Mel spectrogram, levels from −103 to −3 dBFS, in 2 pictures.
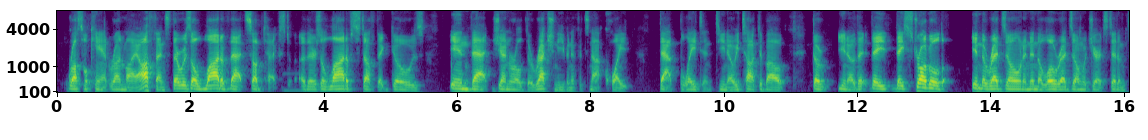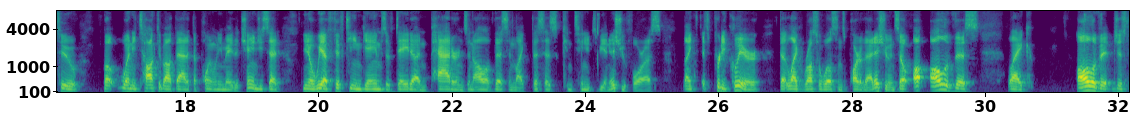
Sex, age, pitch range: male, 20-39, 85-115 Hz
